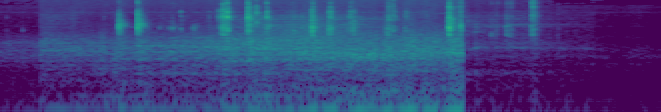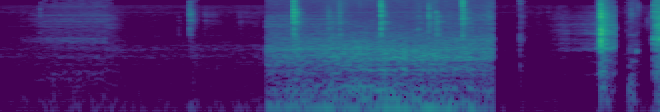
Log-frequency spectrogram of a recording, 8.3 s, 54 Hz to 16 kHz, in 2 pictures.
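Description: Light clicks and ticks of metal tweezers, small M3 screws and nuts against a clear acrylic part as the nuts are fitted onto the screws. They come in two stretches, the first about three seconds long and the second shorter near the end, with a faint low hum beneath them.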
